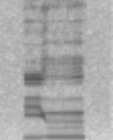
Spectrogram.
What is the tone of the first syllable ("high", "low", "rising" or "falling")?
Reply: rising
